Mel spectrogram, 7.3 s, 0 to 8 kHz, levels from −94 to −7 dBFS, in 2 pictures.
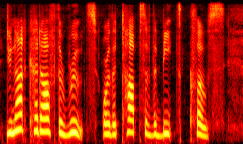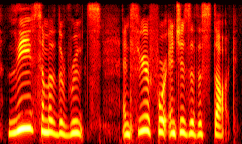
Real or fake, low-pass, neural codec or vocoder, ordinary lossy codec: fake; 7.2 kHz; codec, 24 kHz, 3.1 kbps, DualCodec; Opus, 64 kbps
